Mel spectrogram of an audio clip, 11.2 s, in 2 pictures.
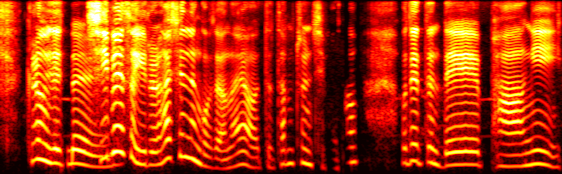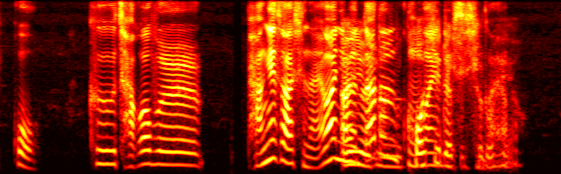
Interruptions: present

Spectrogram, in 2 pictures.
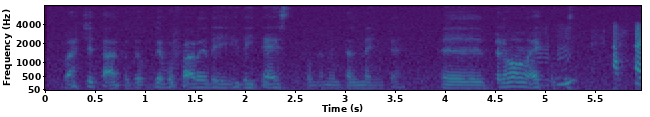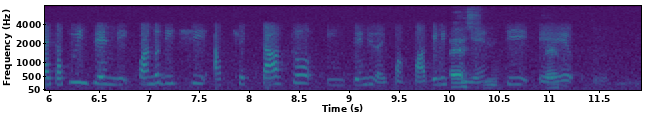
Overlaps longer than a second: none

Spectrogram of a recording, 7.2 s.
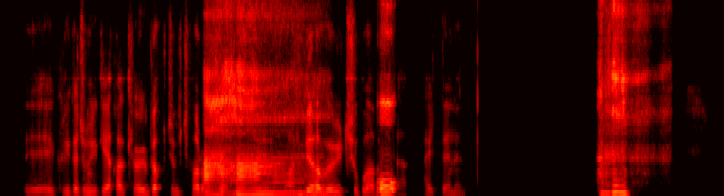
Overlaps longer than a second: present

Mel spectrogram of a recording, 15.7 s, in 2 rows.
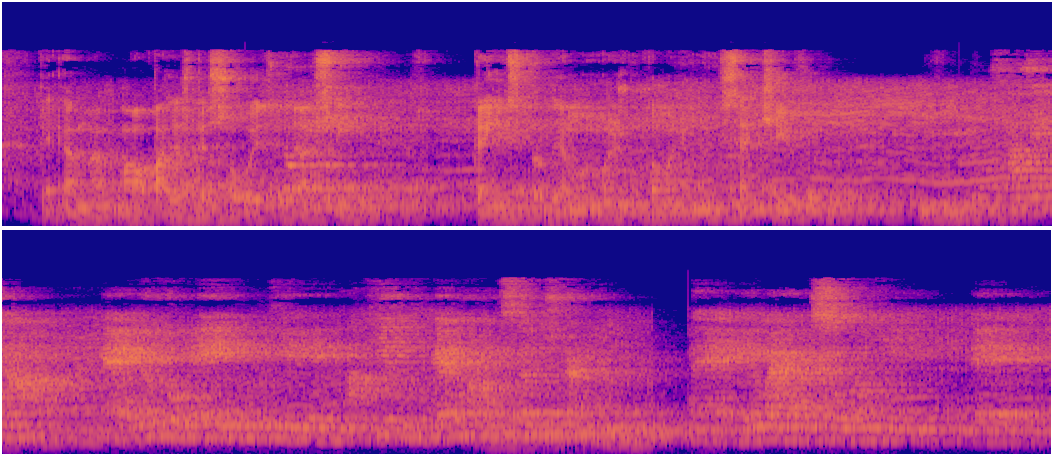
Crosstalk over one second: none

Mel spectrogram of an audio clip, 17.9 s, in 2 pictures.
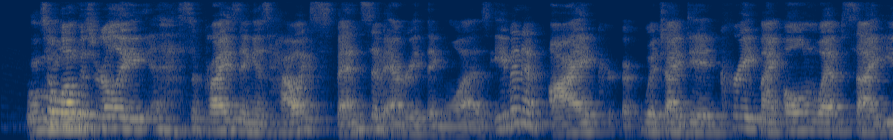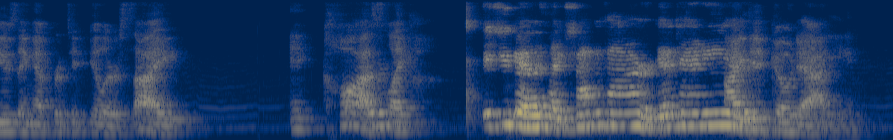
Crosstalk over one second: none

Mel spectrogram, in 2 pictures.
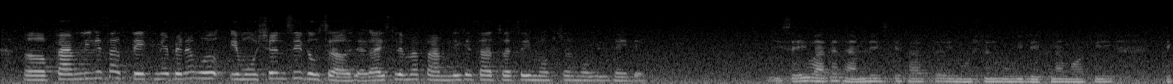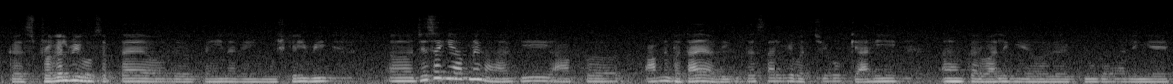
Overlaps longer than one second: none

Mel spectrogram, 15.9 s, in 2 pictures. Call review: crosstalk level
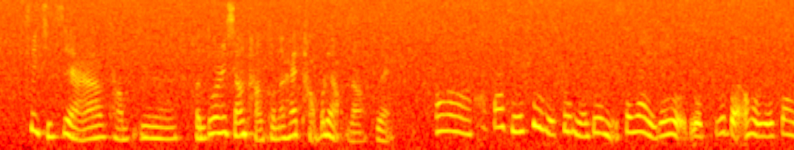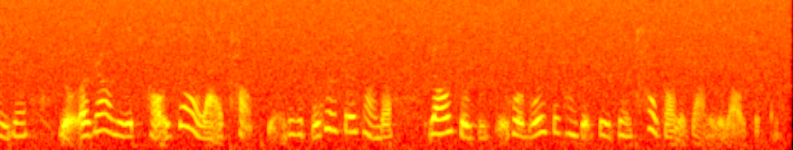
none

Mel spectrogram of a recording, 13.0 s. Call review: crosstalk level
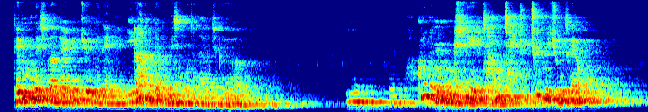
present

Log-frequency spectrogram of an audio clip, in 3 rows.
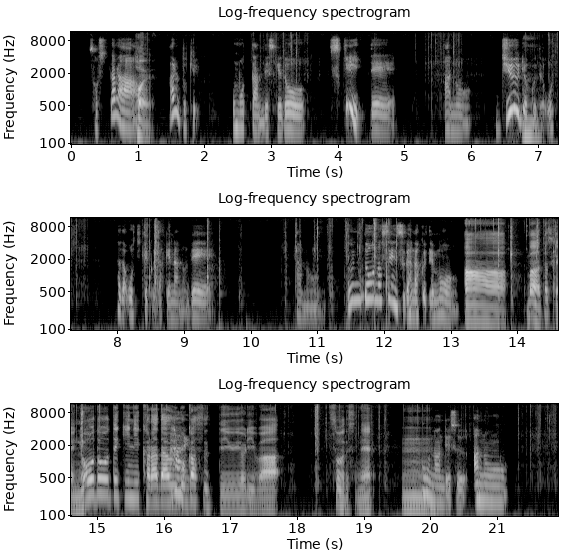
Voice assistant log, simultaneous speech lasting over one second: none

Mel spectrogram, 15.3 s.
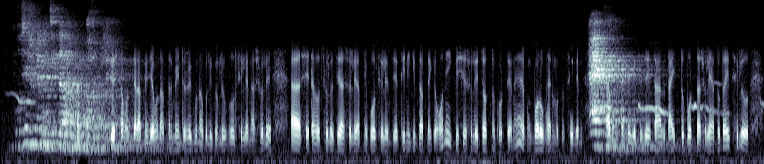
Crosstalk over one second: none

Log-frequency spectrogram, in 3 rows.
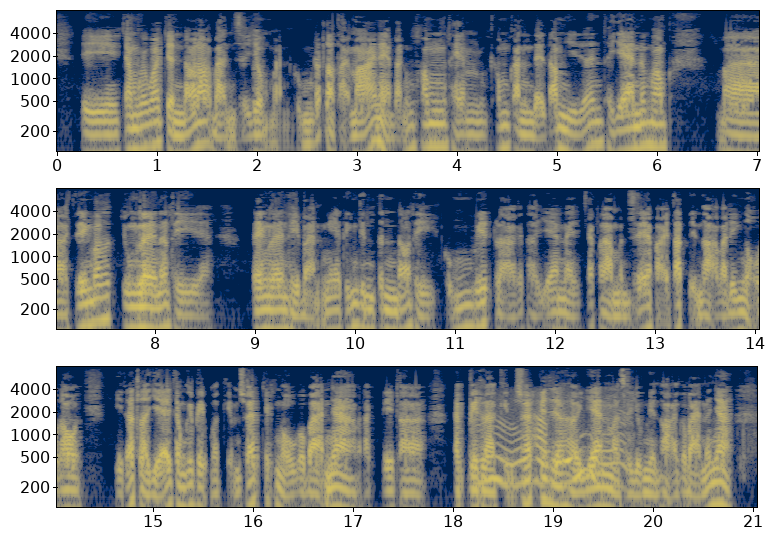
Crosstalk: present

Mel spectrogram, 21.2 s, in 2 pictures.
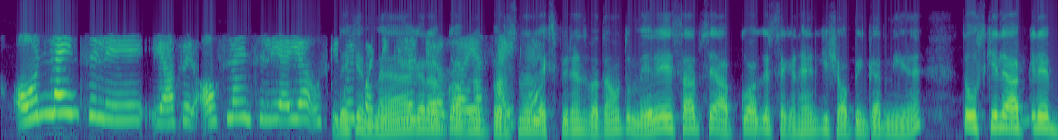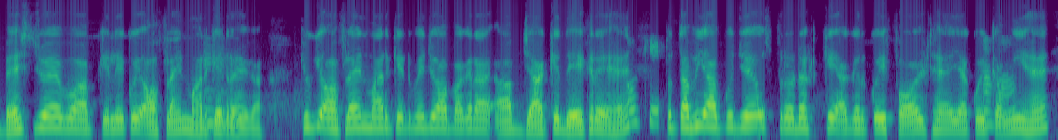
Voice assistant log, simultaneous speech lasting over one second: present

